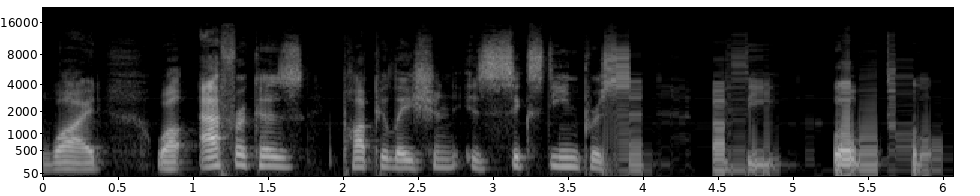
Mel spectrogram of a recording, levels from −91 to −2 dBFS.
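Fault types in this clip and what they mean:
Robotic sound from repeated short buffers: From 3.73 s to the end, the speech turns into a rigid, metallic buzz at 100 Hz. This is likely audio arriving too seldom. The buzz fits a 10 ms chunk repeating, and repeats fill most of the sound.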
